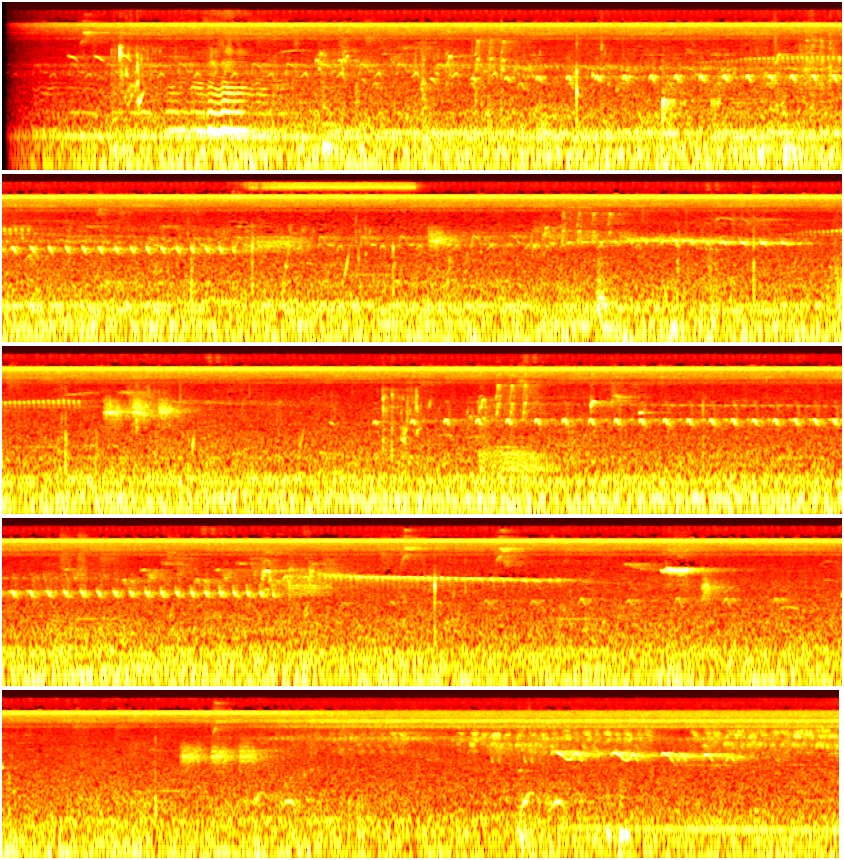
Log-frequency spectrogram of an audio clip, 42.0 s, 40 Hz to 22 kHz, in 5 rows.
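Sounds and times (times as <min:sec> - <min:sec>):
insects droning: 0:00.4 - 0:32.4.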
